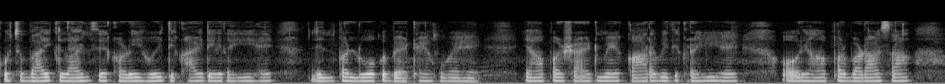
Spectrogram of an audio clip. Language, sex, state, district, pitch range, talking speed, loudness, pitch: Hindi, female, Rajasthan, Jaipur, 160-170 Hz, 205 wpm, -19 LUFS, 165 Hz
